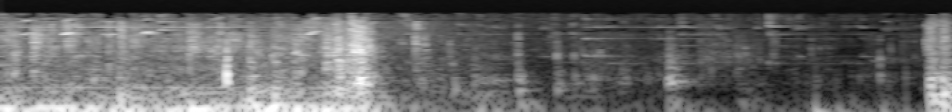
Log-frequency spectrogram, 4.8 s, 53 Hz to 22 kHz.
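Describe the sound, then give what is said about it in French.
Cowbells on about 25 grazing cows, each bell marked with the breeder's number, clank and jangle irregularly over a low rumbling background, loud at first, then thinning to scattered knocks and rings before a final burst at the end. “Normalement, ils ont toutes les cloches à la montée puisque on met le numéro de l'éleveur sur la cloche.”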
